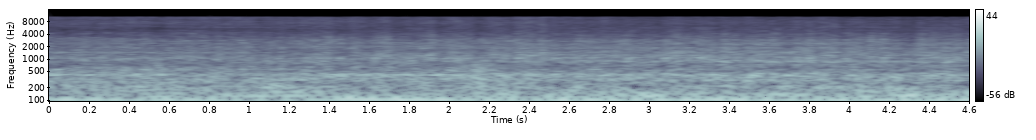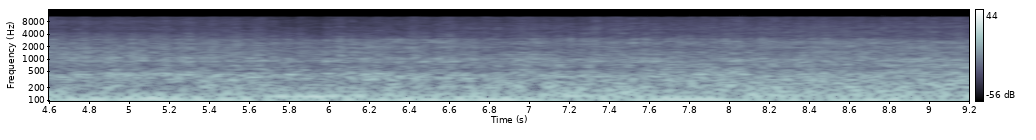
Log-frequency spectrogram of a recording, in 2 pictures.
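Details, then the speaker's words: 1989 Jeep Cherokee 4.0L I6 Renix, first start after overhaul with new exhaust manifold: even, steady low rumble with no ticks, knocks or misses; the engine idles smoothly and sounds healthy, though the harmonic balancer looks slightly wobbly. "everything else sounds like it's doing good no strange noises no strange looking things for the most part stuff looks good"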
